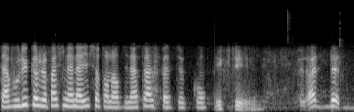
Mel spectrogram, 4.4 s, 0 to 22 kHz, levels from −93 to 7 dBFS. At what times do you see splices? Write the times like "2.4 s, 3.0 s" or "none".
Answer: 2.6 s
